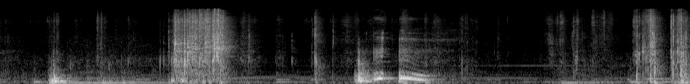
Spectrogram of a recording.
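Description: Tarot cards being shuffled by hand, heard as a few dry, papery riffling bursts separated by short pauses, fairly loud and with no voices over them.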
